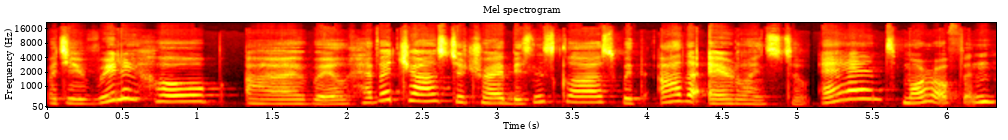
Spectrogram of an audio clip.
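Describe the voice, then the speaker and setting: A high-pitched woman with a non-native accent, very wide pitch swings, a moderate pace and hardly any pauses, over noticeable background noise. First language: not English. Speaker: lifestyle vlogger. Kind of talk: personal reflection vlog.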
